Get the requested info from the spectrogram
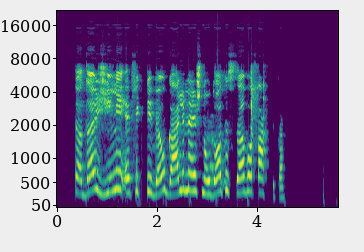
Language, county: Lithuanian, Vilnius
